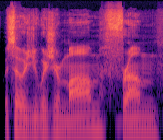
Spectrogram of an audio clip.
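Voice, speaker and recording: A man with a medium-pitched voice. He speaks as the host of a casual interview, in an informal conversational style. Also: steady tone, unhurried. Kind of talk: casual chat.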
